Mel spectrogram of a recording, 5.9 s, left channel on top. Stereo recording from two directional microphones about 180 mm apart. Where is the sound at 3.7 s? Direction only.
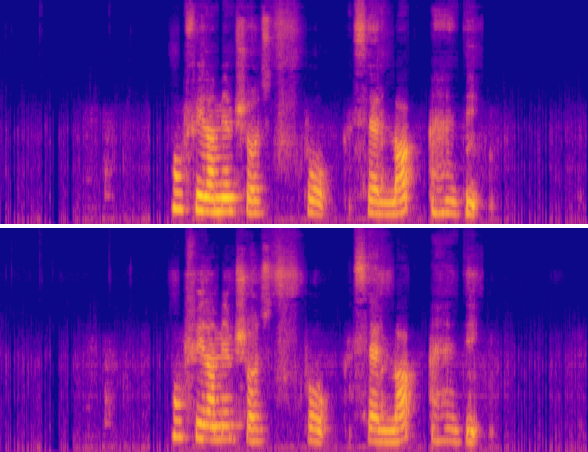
65° left (ahead or behind).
